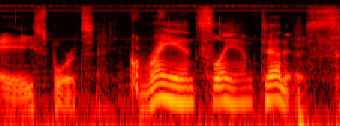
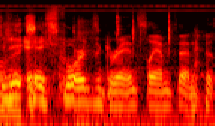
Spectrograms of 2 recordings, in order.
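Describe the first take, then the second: First: It is said with lively, energetic feeling. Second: It is read out plainly, without much feeling.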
